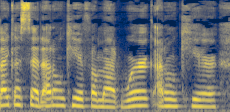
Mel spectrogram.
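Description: At a fairly quick pace, a woman speaks in an ordinary speaking voice with a fairly high pitch. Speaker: podcaster. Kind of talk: casual solo monologue. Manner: informal, conversational, reflective; upbeat, encouraging.

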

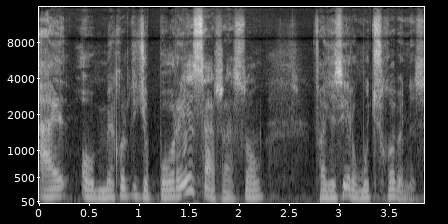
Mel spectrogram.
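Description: A man speaks at a moderate pace in a medium pitch. His tone is dark and mellow, with ordinary pitch variation. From Ecuador, Cuenca. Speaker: doctor and neighborhood leader. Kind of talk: interview conversation.

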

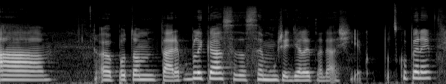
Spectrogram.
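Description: A woman speaks at a fairly high pitch. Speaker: podcast co-host. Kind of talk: casual educational chat. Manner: fast.

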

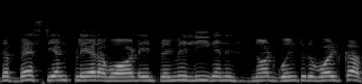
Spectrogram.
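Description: Speaking at a moderate pace with an Indian accent, a man has a high pitch, a dark, mellow tone and fairly even intonation. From India, Mumbai. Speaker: football podcast host. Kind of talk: solo podcast monologue.

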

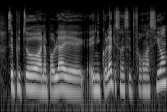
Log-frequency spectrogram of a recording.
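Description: A woman with a Spanish accent, medium in pitch, on a very clean recording with a silent background. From southern Spain. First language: Spanish (speaking French). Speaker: dancer and choreographer. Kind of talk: interview.

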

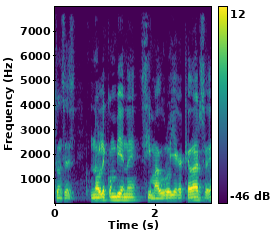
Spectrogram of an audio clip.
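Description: A man talks with a plain, everyday voice, his pace moderate. His pitch is medium and his intonation fairly even. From Venezuela. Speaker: Venezuelan guest commenting on politics. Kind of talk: casual chat.

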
